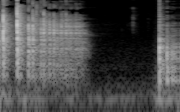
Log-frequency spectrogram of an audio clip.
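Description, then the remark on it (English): Dice clatter across a hard tabletop in a bright rattle of quick knocks that settles after about a second, then another short burst of rolling follows a moment of silence. “Yeah, you tie, roll a luck check. Actually, sorry, roll percentile dice.”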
